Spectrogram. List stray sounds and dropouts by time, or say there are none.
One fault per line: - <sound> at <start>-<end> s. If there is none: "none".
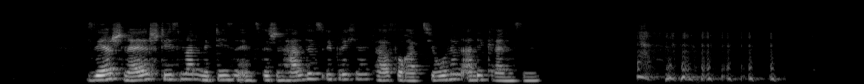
- laugh at 6.4-7.9 s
